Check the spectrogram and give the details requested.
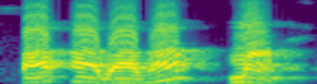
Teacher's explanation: प फ ब भ म ये सभी ओष्ठ है। इनका उच्चारण ओठों से होता है।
